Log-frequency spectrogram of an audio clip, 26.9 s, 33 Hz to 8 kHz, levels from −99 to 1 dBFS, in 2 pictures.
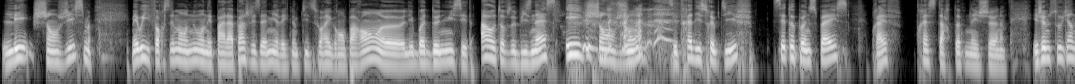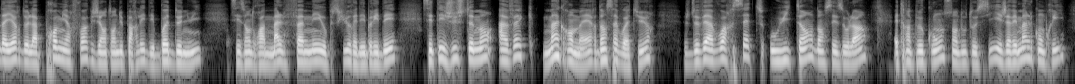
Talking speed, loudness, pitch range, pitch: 205 wpm, -18 LUFS, 130-165 Hz, 145 Hz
